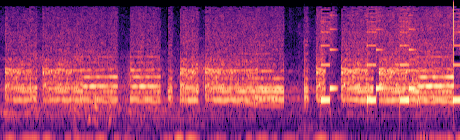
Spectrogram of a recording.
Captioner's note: laughter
